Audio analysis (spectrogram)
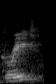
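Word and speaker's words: grate: Fahrenheit Etc I like great the cheese g r a t e yeah that's the same pronunciation as Grande you know great like yeah great is is this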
